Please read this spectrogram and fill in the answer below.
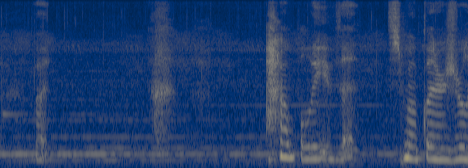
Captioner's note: scoffs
